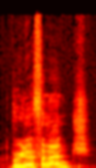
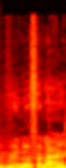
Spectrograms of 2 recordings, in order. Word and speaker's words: Bruno Fernandes: Bruno Fernandes. Yeah. Yeah? That's it. Yeah. Okay. Because he's corrected people. Yeah. Corrected Yeah. the two times, Bruno, isn't it? yeah, Bruno Fernandes.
